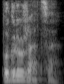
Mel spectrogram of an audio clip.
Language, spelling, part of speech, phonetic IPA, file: Russian, погружаться, verb, [pəɡrʊˈʐat͡sːə], Ru-погружаться.ogg
- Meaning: 1. to sink, to be submerged, (intransitive) to plunge (into) 2. to be immersed, to plunged, to absorbed (into a condition, thought, work, etc.) 3. to take cargo 4. to pile into (of many people)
